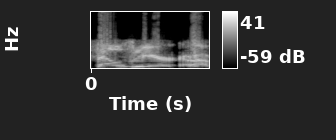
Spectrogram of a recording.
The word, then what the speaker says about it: Fellsmere: yeah yeah this is dr fellsmere rhymes with pap smear and i'm calling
